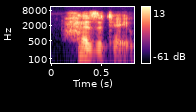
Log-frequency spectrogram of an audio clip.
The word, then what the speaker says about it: hesitate: Hesitate. We need to pronounce the H.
